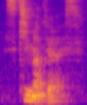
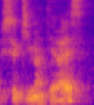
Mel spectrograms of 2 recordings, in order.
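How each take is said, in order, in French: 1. Le E de 'ce' tombe. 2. Le E de 'ce' est prononcé.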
